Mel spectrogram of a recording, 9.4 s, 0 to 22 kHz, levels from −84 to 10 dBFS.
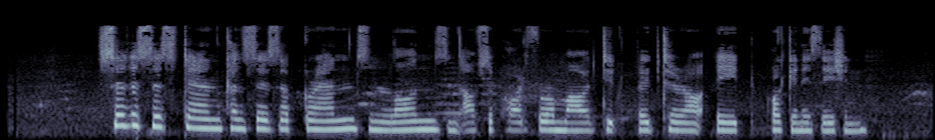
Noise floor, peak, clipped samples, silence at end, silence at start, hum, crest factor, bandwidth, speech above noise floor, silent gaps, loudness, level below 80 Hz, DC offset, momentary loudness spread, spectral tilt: -52 dBFS; -4 dBFS; under 0.1%; 0.1 s; 0.4 s; none; 18 dB; 11.5 kHz; 31 dB; none; -21 LUFS; -66 dBFS; under 0.1%; 8 LU; -4.5 dB/octave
